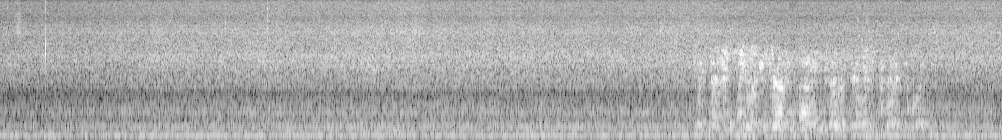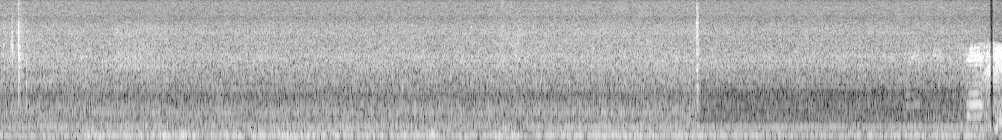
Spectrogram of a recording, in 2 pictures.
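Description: A steady low hum with a faint steady tone above it. About seven seconds in, a faint voice speaks for about two seconds. A single click comes about ten seconds in.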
